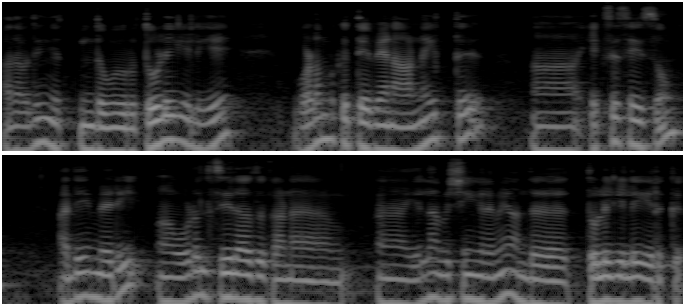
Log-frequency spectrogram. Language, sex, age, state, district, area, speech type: Tamil, male, 18-30, Tamil Nadu, Viluppuram, urban, spontaneous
